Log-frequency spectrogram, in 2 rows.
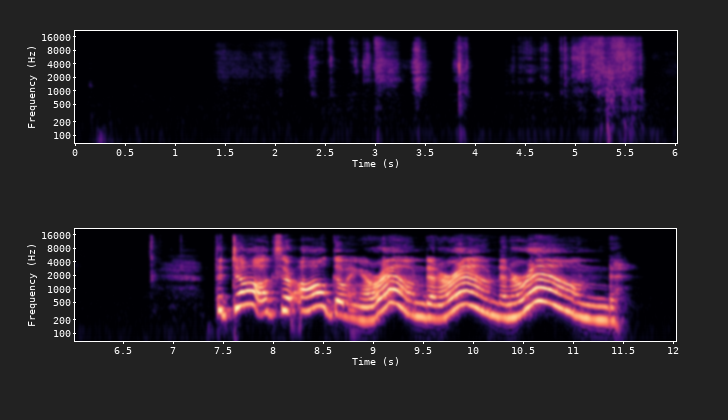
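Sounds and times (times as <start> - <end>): paper pages being turned: 1.4 - 6.1.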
